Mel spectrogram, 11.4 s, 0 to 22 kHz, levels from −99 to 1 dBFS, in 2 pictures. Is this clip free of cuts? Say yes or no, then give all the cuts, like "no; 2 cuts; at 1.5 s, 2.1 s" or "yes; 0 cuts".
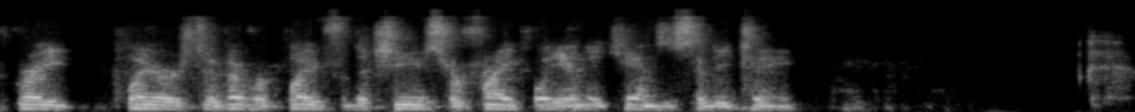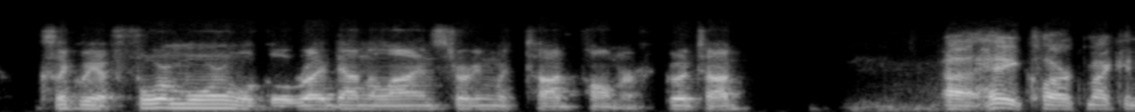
yes; 0 cuts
